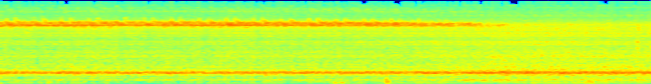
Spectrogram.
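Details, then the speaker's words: Quiet idling engine with a steady high squeal from a slipping accessory belt that then fades; rubbing a bit of candle wax on the belt fixed it. "Um barulhinho chato na correia de acessórios dessa corre."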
